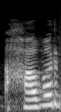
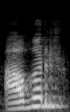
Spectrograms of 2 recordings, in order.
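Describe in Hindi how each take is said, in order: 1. शब्द की शुरुआत h की आवाज़ से होती है। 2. शब्द स्वर से शुरू होता है, इसमें h नहीं है। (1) "हावर नहीं बोलते" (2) "हम क्या कहते हैं, आवर"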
